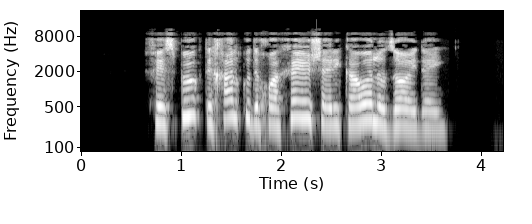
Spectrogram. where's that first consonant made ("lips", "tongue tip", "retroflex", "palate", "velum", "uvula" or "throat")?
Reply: lips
